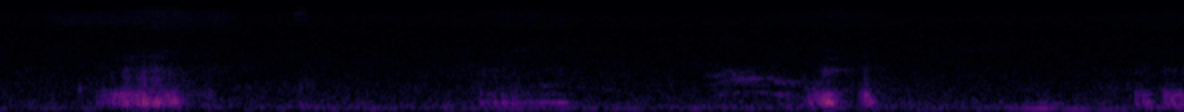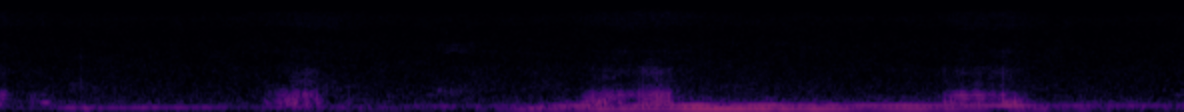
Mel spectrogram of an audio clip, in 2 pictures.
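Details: Male dog sound asleep ("out for the count") snoring: slow, repeated low snoring breaths with a faint room hum.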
